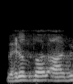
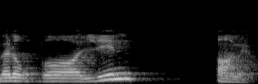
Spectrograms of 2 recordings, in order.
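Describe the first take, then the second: First: The two words run together with no pause. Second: A short breath-holding pause comes before 'amin'. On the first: The speaker calls it wrong. "Velallar amin olmaz" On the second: The speaker calls it right. "Bir nefes tutmak böyle, sekte"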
